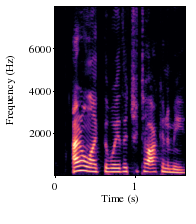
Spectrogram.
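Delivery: polite customer-service voice. Retelling how she answered calling customers, very customer-servicey voice. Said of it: "in her very customer servicey voice".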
